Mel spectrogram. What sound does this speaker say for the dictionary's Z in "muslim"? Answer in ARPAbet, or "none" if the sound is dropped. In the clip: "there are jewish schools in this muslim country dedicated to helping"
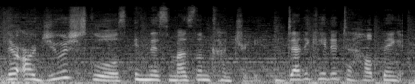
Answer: Z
